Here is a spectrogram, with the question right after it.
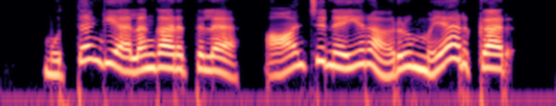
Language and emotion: Tamil, happy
